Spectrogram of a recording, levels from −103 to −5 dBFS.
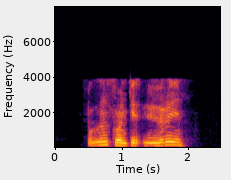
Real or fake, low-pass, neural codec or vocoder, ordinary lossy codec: fake; 7.2 kHz; vocoder, 22.05 kHz, 80 mel bands, WaveNeXt; AAC, 16 kbps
